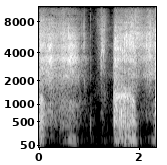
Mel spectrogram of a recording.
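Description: A man snoring in his sleep: one long snore, then another beginning about a second and a half in.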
